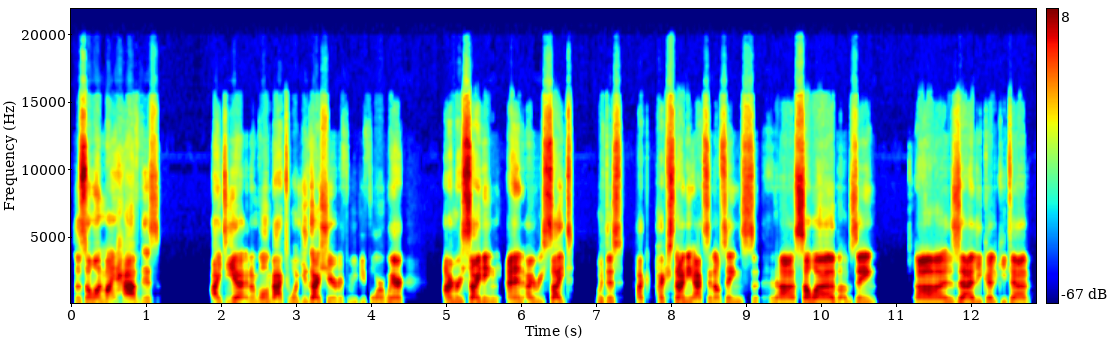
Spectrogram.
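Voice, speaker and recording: A man teaching Quran recitation in a webinar, talking conversationally, often checking in with "right?" and sounding out recitation slowly. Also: on the high side, sharp tone, clear, resonant tone, no room sound, studio quality. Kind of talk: live webinar lesson.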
